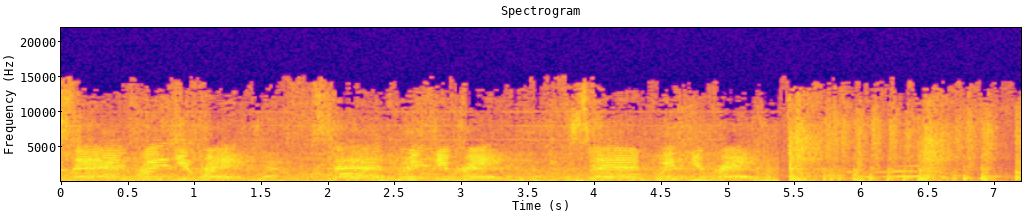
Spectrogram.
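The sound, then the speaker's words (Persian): A crowd of protesters, mostly Ukrainian Canadians, rallying in Toronto against Russia's attack on Ukraine: a loud, continuous din of massed voices shouting and chanting, with a brief dip near the end before the noise surges back. “حمله نظامی روسیه به اوکراین، هزاران نفر از ساکنین تورنتو و عمدتاً اوکراینی کانادایی ها در اعتراض به حمله نظامی روسیه و اعلام همبستگی با اوکراین دست به تجمع اعتراضی زدند.”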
